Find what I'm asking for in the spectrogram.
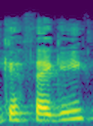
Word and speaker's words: Gathegi: I'm here at CineQuest with Tayler Buck and Eddie Gathegi. Did I say that right? – Oh, wow. Yeah.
